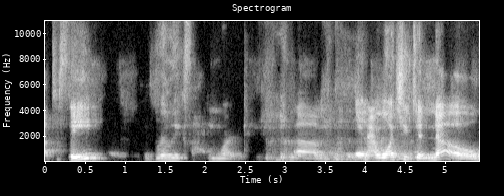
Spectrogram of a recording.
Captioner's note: laughter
